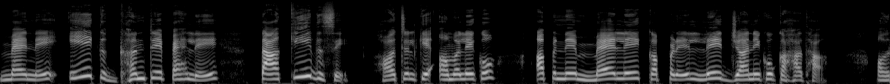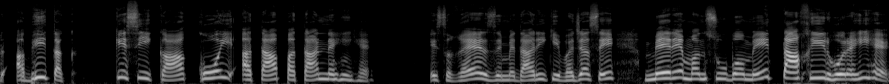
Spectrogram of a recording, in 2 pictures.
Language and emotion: Urdu, angry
